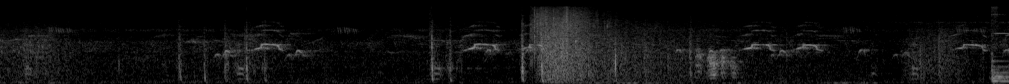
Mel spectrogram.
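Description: Rainforest ambience: a bird gives a short chirp again and again, mostly in pairs, over faint background calls. About halfway through there is a brief, louder rush of noise like foliage being shaken.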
